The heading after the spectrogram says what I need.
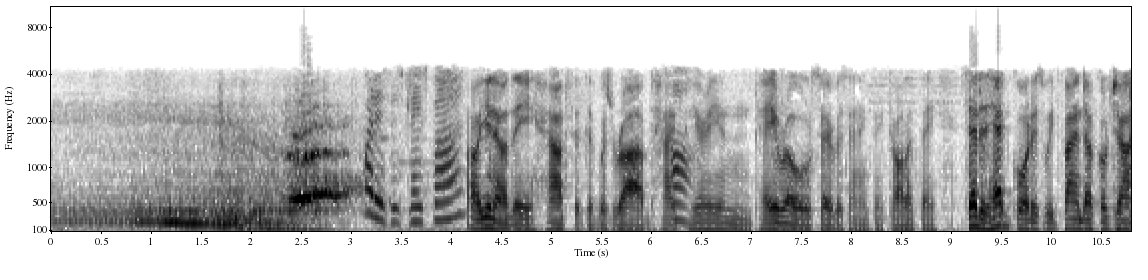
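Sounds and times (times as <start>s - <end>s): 
car engine revving: 0.0s - 3.7s
speech: 3.2s - 10.7s.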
